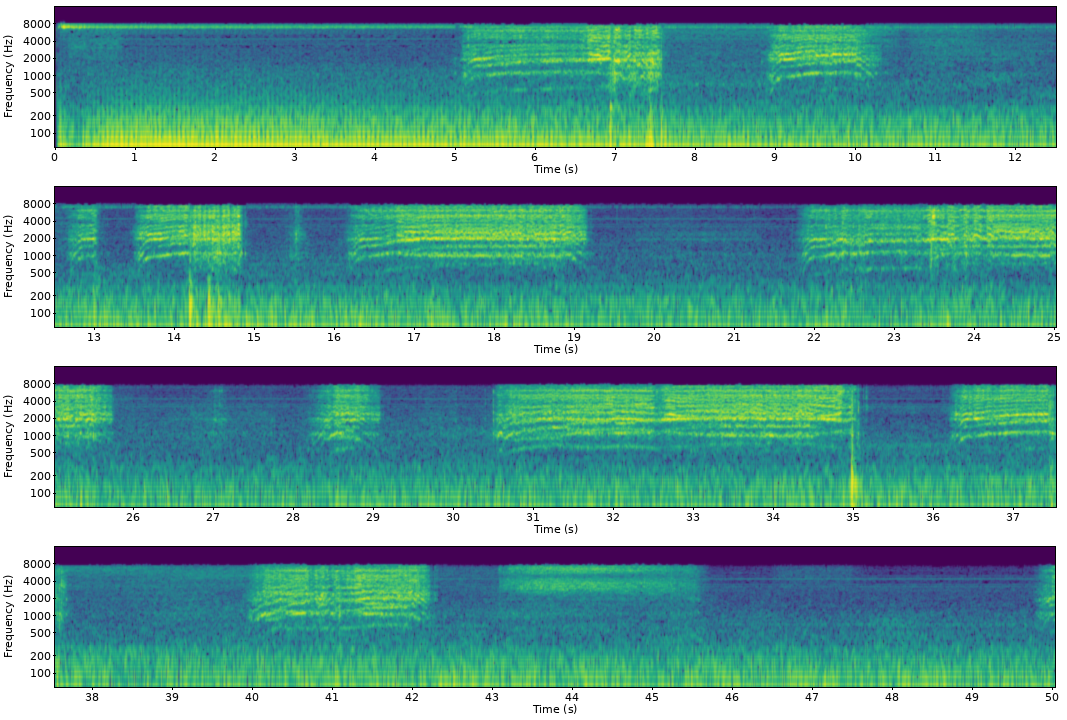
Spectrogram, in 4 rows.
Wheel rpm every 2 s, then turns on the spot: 0, 0, 60, 120, 70, 20, 60, 60, 140, 50, 30, 150, 110, 20, 40, 120, 160, 80, 80, 20, 130, 20, 10, 0, 10.
10-12 14-16 18-20 28-30 42-46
